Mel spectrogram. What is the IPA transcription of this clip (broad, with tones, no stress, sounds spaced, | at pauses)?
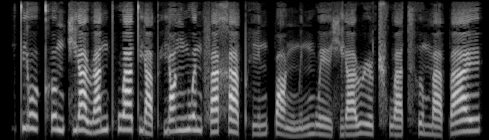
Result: t̪ j o˥˧ ʊ̯ kʰ ɤ˥˧ ŋ t͡ɕ j ä˥˩ ɻ a˥ n pʰ w ä˥ t̪ j ä˨˩ pʰ j ɑ˥ ŋ n̪ w ə˥˩ n f ä˥ x ä˥˩ pʰ i˧˥ n p ɑ˨˩ ŋ m i˦ n m w e˨˩ ɪ̯ ɕ j ä˧˥ ɻ ɻ̩˧˥ ʈ͡ʂʰ w ä˧˥ t͡sʰ ɹ̩˧ m ä˨˩ p a˥ ɪ̯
